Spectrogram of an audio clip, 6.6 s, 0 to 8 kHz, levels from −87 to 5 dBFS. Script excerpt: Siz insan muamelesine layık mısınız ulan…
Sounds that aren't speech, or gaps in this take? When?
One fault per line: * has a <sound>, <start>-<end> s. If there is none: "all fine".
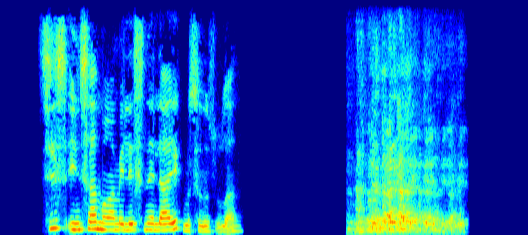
* has a laugh, 4.3-5.9 s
